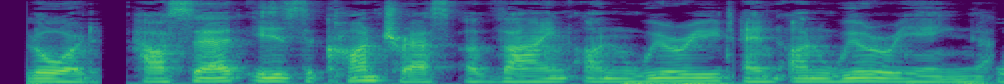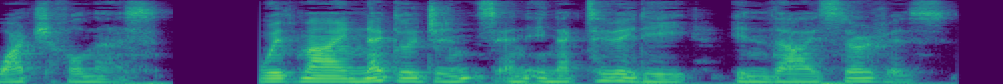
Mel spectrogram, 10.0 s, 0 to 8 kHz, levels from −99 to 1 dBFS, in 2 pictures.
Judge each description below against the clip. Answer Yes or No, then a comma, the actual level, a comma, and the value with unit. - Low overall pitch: Yes, low, 100 Hz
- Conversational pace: No, slow, 120 wpm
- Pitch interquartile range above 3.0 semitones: No, narrow, 2.6 semitones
